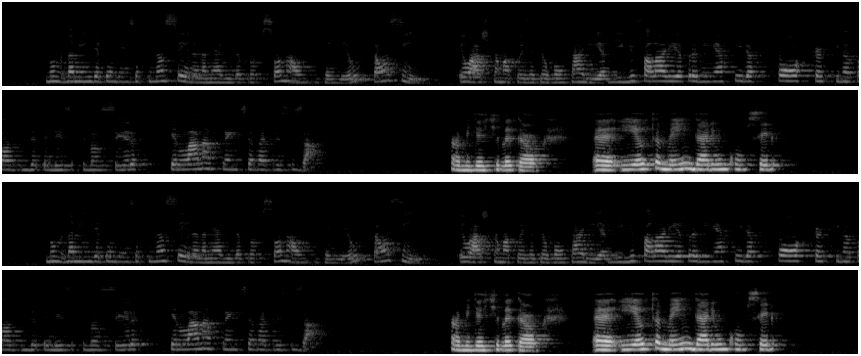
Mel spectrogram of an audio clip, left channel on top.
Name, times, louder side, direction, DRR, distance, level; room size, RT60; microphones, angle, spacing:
voice 1, 0.4-4.2 4.5-10.0 10.3-11.7, left 1 dB, 20° left, 3 dB, 2.7 m, -43 dB
voice 2, 13.1-14.2 14.5-16.3, right 2 dB, 20° right, 8 dB, 0.6 m, -22 dB
19.5 x 8.4 x 5.6 m, 0.42 s
head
